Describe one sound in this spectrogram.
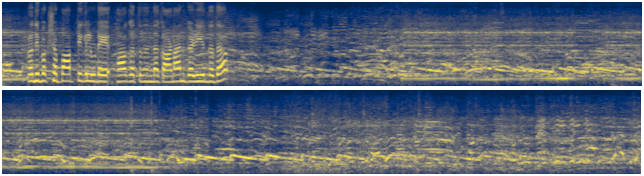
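A crowd of men shouts slogans loudly and rhythmically, close by.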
